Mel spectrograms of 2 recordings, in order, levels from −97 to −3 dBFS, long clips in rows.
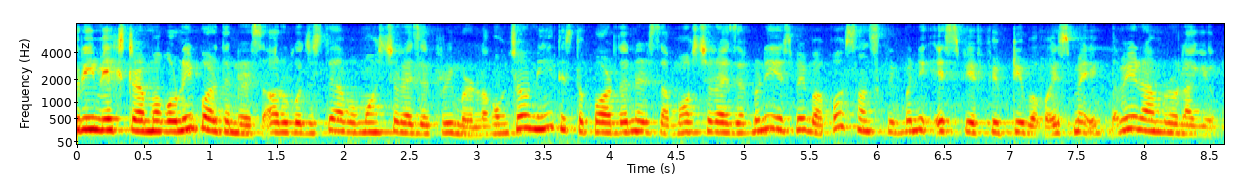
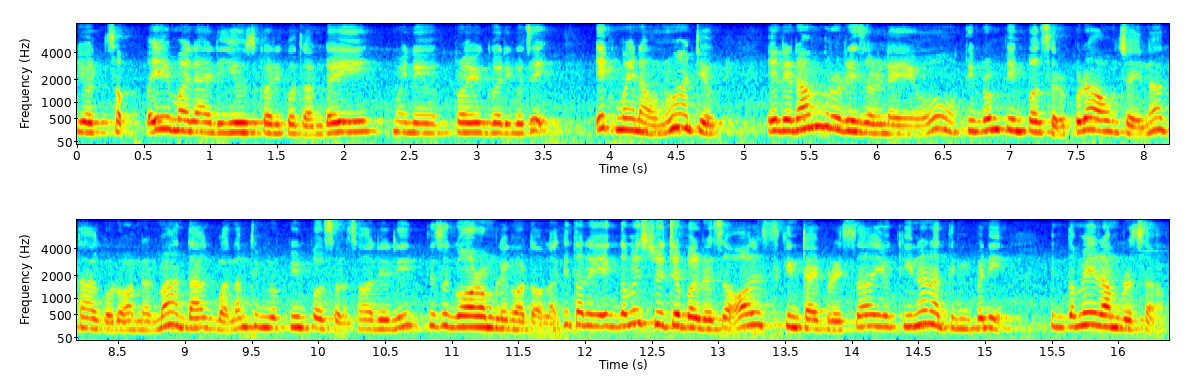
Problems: background conversations at intervals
